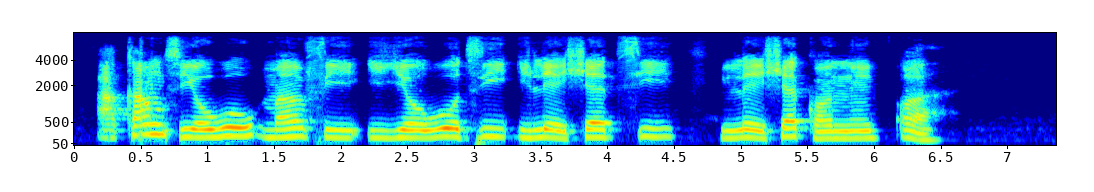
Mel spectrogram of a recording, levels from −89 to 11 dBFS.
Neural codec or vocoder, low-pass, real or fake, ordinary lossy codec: codec, 24 kHz, 0.9 kbps, WavTokenizer, medium speech release version 1; 7.2 kHz; fake; none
